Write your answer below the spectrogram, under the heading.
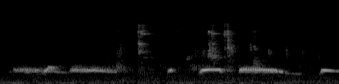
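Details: Decoy spotted dove of the 'thổ' voice type calling to lure wild birds: drawn-out, low hollow coos at moderate distance, overlaid by sharp high chirps from other birds and a faint background hiss.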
